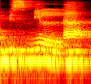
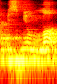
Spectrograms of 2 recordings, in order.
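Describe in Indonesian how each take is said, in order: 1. Bunyi l-nya tipis dan ringan. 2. Bunyi l-nya tebal dan berat. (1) "karena dia dibaca ti, tipis" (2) "bukan bismillah"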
